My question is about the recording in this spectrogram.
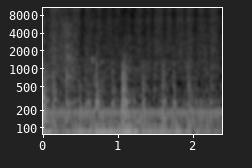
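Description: Eraser rubbing across a whiteboard, wiping off marker notes in quick, faint strokes.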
